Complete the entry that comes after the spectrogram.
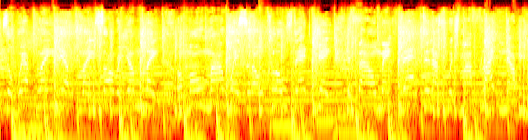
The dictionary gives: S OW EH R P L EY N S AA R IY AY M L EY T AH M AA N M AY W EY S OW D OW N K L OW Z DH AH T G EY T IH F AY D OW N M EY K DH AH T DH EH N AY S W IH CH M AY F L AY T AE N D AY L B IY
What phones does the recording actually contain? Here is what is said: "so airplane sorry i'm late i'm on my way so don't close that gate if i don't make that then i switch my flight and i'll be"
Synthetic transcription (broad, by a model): S OW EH L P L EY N S AA R IY AY M L EY T AH M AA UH M AY W EY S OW D OW N K L OW Z DH AH T G EY T IH F AY D OW N M EY K DH AH T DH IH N AY S W IH CH M AY F L AY T N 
